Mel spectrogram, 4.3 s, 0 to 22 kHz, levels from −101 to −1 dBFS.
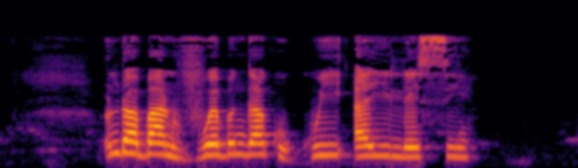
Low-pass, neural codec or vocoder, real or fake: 9.9 kHz; none; real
